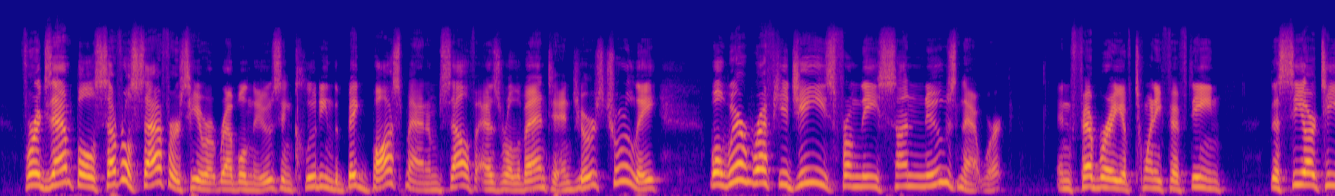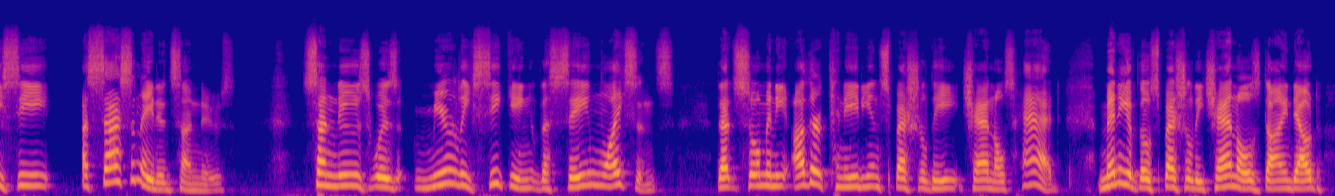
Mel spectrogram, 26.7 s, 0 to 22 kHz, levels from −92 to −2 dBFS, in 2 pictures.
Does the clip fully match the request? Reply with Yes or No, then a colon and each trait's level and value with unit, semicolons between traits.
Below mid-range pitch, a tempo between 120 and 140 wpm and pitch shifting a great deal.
No: high, 190 Hz; slow, 135 wpm; wide, 6.1 semitones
